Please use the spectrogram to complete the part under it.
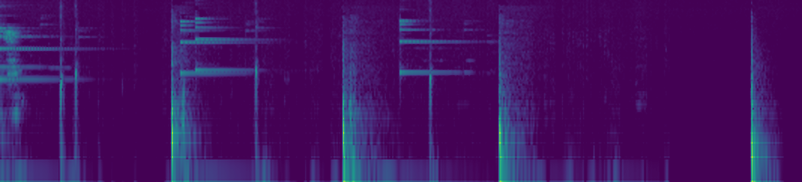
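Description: Stone blocks break with sharp crunching thuds, one after another.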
